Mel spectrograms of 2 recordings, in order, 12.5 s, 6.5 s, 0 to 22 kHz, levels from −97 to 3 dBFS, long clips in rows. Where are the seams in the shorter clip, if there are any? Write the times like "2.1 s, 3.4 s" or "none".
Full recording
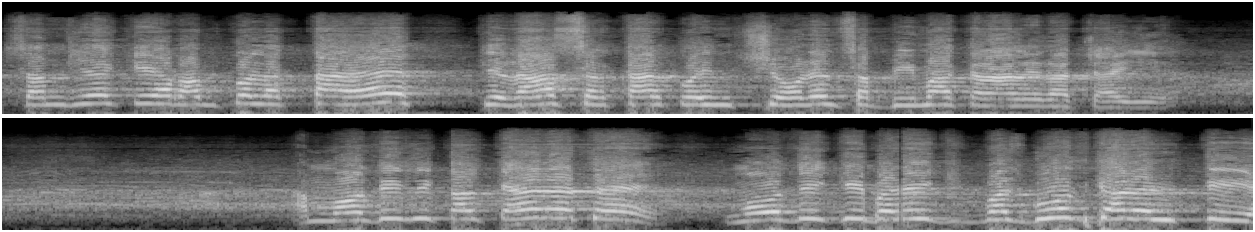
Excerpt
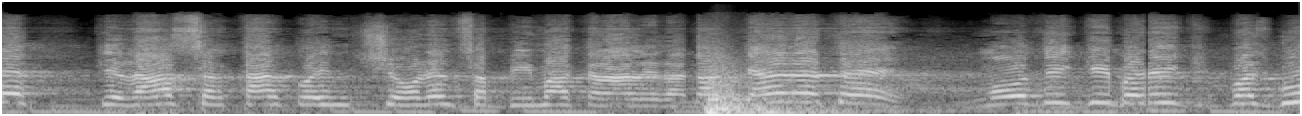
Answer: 3.4 s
